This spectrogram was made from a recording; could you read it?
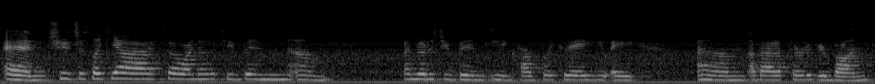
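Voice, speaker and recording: A woman's voice: mid-range voice, level tone, normal speed, a little mellow, a little hiss or hum, low-quality recording. A young woman talking casually into her laptop, rambling with lots of fillers and acted-out quotes. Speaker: vlogger. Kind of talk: casual confessional vlog. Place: home room, laptop recording. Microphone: laptop webcam mic.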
